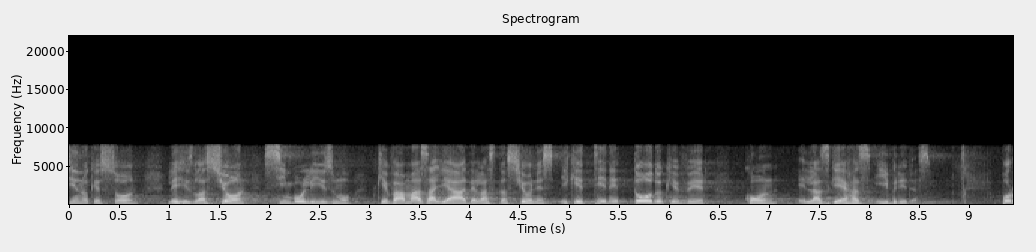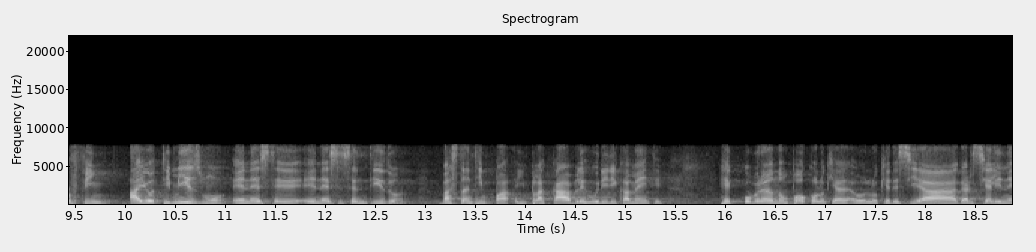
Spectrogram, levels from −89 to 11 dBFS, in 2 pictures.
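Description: No technical faults are present in the signal, which carries nothing above 8 kHz, a band limit that points to a wideband call codec such as G.722 at 64 kbps.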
